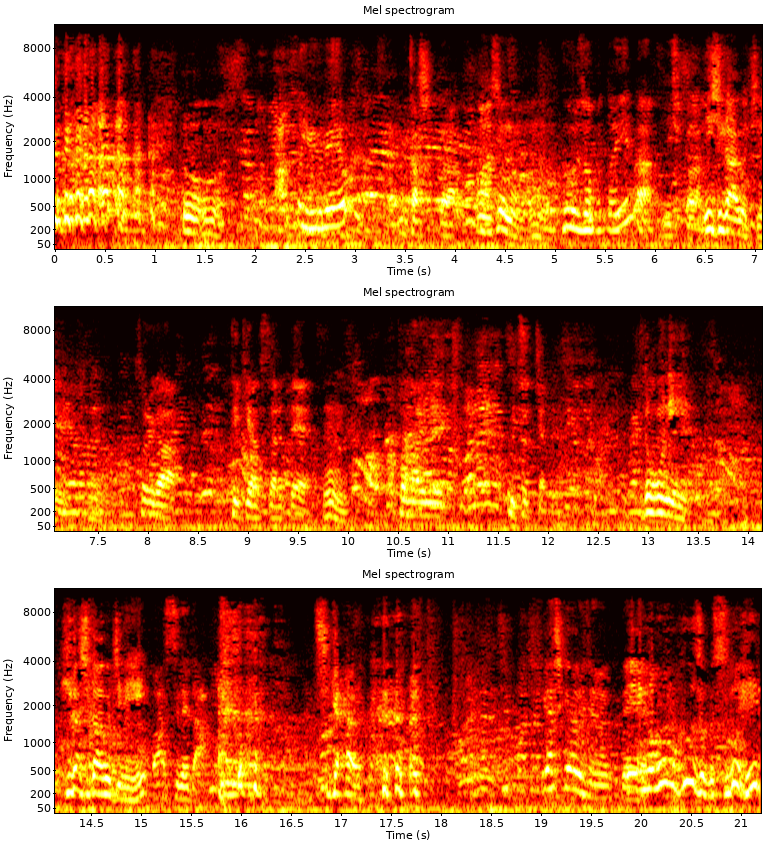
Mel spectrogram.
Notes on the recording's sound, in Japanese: 新橋の居酒屋で録りました。新橋の居酒屋はとてもやかましい。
